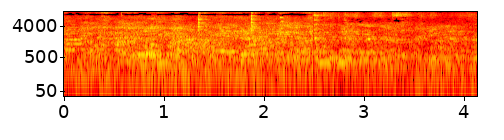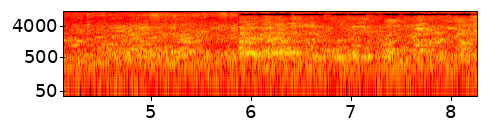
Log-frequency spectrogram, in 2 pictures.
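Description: Chatter of many overlapping conversations in a busy restaurant dining hall, a steady babble with no single voice standing out.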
